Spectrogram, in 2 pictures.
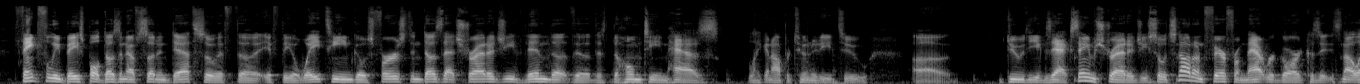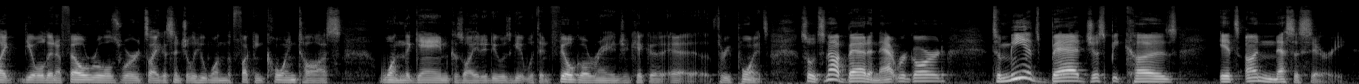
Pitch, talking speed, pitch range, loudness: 105 Hz, 215 wpm, 95-125 Hz, -24 LUFS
